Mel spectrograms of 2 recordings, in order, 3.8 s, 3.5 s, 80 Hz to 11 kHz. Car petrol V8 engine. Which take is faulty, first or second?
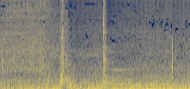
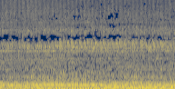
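second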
